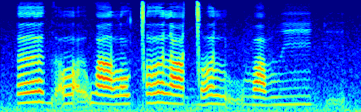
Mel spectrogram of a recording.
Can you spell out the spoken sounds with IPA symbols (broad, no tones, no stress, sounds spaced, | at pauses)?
ɜ ɡ ə̰ lˠ ə̰ w ɑ lˠ u ǀ ʌ l ɑ ɡ͡ǀ ʌ l ṵ v ɑ v iː k ḭ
